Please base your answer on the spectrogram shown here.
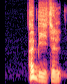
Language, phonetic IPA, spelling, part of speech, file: Russian, [ɐˈbʲitʲɪlʲ], обитель, noun, Ru-обитель.ogg
- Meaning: 1. abode, dwelling place 2. cloister, monastery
